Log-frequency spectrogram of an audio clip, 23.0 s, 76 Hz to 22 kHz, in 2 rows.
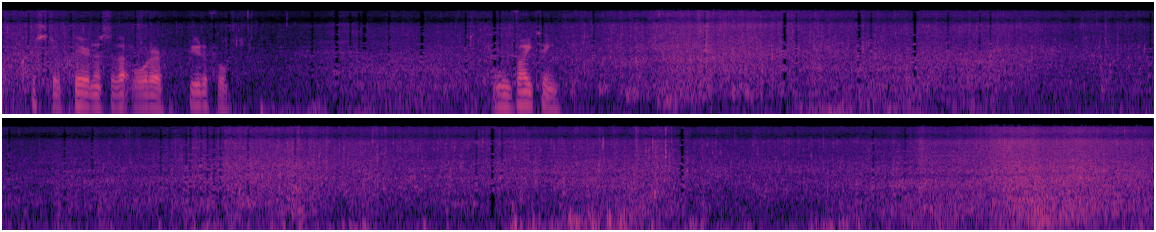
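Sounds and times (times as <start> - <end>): wind on microphone: 16.6 - 19.0.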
